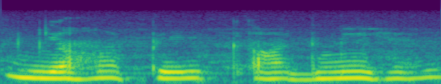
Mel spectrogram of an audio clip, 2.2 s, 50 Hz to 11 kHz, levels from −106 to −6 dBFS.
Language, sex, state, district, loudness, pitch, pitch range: Hindi, male, Bihar, East Champaran, -17 LUFS, 215 Hz, 205-225 Hz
